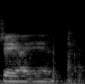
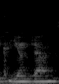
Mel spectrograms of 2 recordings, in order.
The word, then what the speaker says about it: Koyumjian: Sometimes it's DJIAN, but mine is just JIAN. Got it. The D is in my middle name now. The D is silent.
